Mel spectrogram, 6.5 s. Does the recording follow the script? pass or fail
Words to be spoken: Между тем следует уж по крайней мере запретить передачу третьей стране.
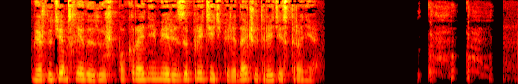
pass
